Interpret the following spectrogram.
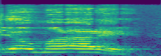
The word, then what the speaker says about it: Yomare: es ese exo seor yo mar sin acento en la e sin acento en la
